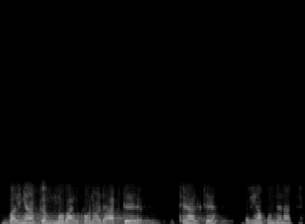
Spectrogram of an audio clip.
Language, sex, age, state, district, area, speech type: Hindi, male, 18-30, Bihar, Begusarai, rural, conversation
